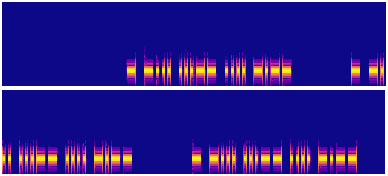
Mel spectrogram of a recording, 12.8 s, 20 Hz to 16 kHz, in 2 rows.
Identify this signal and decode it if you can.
Morse code, heard as a keyed tone, about 25 wpm, 700 Hz. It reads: TB3HY TB3HY TB3HY
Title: DXCC-100 Call Signs - 5 Characters - Repeated 3x - 25wpm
